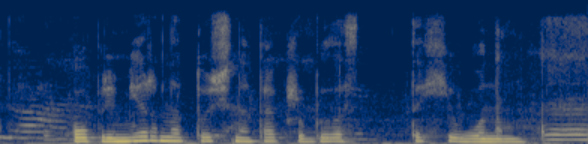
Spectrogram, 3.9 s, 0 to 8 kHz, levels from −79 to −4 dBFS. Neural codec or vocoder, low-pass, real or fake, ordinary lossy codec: none; 7.2 kHz; real; none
